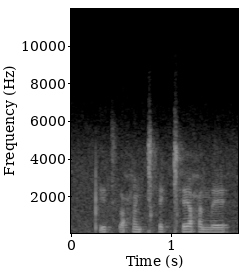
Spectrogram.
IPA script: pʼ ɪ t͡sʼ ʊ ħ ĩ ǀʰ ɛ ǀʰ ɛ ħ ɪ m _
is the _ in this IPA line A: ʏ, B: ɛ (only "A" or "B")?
B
